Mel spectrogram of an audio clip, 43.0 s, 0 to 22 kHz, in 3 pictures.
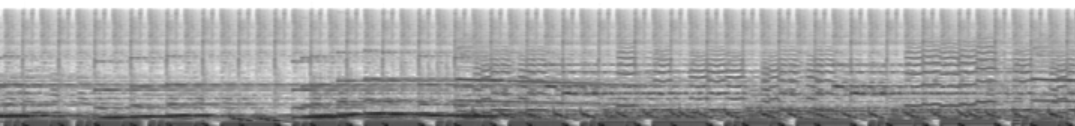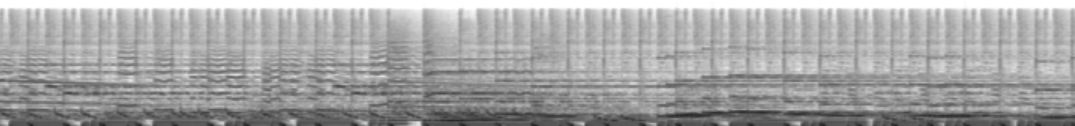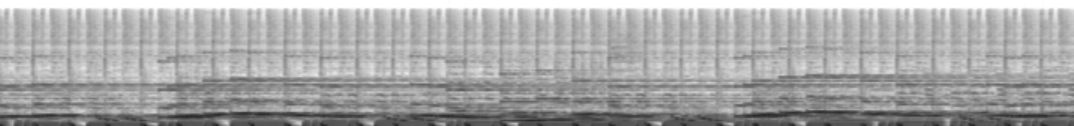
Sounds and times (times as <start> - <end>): Happy music: 0.0 - 42.9.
